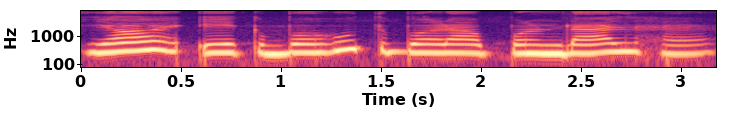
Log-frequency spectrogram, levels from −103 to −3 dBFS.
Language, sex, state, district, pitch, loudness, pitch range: Hindi, female, Jharkhand, Palamu, 260 Hz, -10 LUFS, 245-280 Hz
